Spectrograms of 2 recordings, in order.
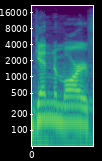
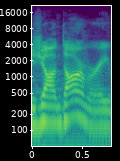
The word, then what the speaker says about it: Gendarmerie: I'm finally saying it right? I was calling it Gendamari for the longest time. The Gendarmerie, right?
